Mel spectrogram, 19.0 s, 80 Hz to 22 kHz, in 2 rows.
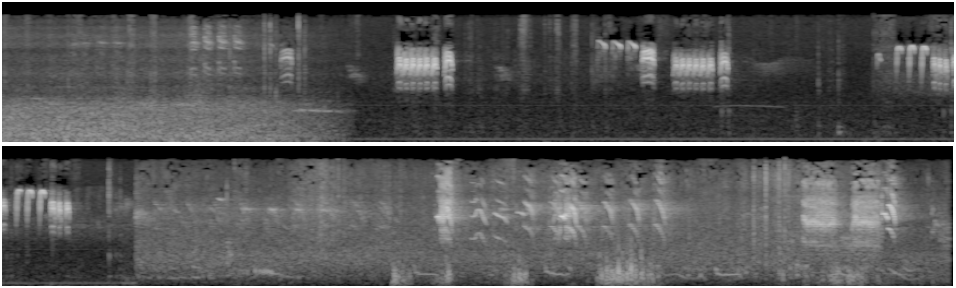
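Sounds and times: small bird chirping: 0.8 - 5.2, 6.0 - 7.9, 8.8 - 12.7.

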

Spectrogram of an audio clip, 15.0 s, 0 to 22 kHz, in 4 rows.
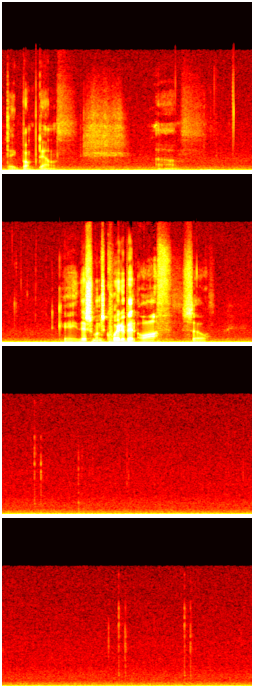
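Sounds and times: faint hiss: 0.0 - 15.0
steady low hum: 0.0 - 15.0
computer mouse clicks: 7.9 - 8.8, 12.8 - 13.2, 13.9 - 14.2.

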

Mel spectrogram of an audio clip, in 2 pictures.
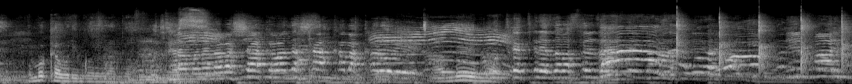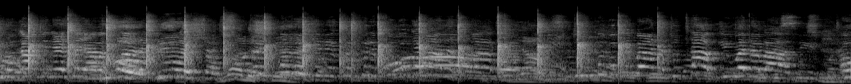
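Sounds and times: people's voices: 0.0 - 17.0
hands clapping a steady beat: 6.7 - 15.5.

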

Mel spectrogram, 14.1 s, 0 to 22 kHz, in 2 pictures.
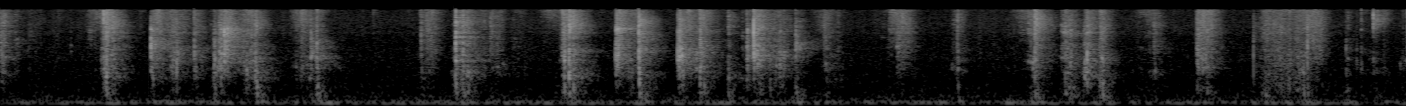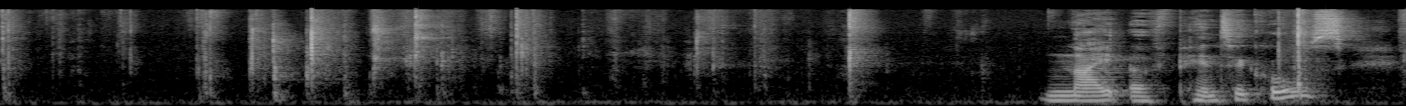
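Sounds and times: cards being shuffled: 0.0 - 12.2, 13.4 - 14.0.

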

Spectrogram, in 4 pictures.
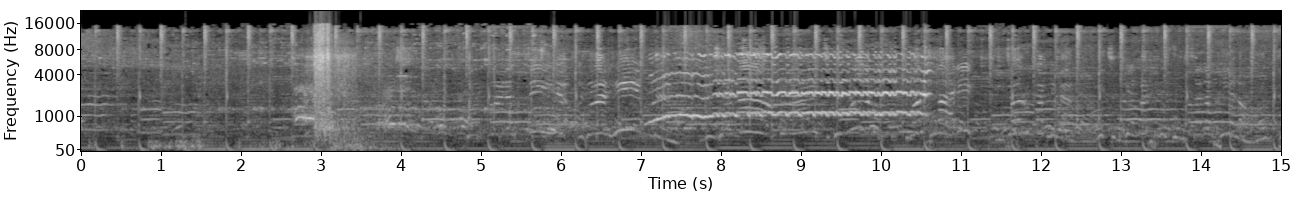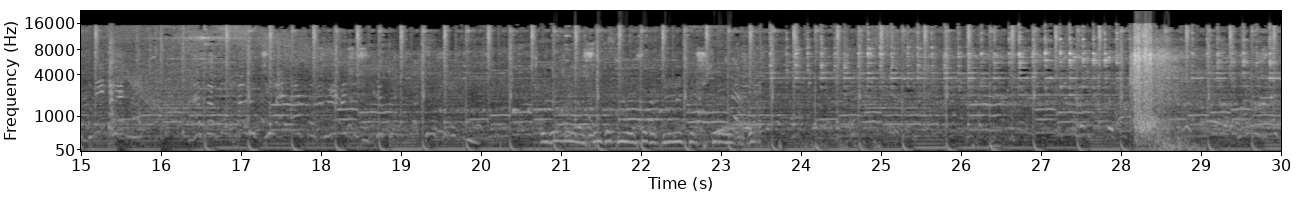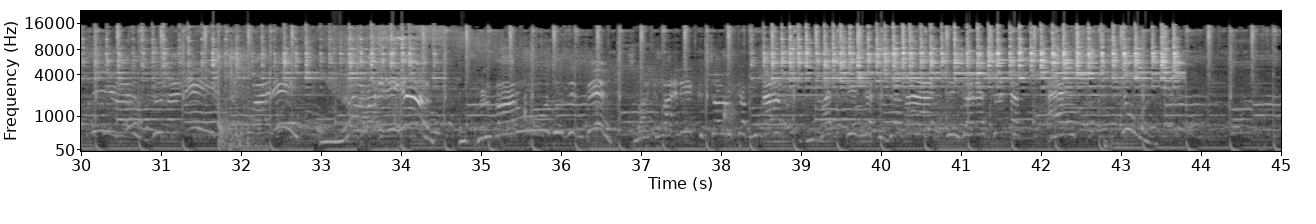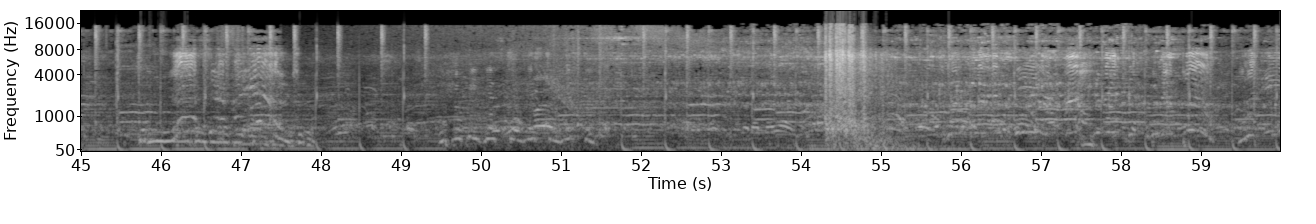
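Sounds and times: background music: 0.0 - 59.9
musket volley blast: 2.8 - 4.0, 28.1 - 29.2, 54.3 - 55.7.

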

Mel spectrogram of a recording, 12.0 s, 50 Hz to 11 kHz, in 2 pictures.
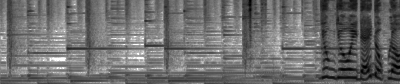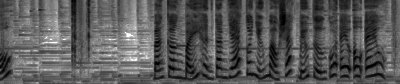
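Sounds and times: light background music: 0.0 - 12.0
hole punch clicking: 7.1 - 7.4.

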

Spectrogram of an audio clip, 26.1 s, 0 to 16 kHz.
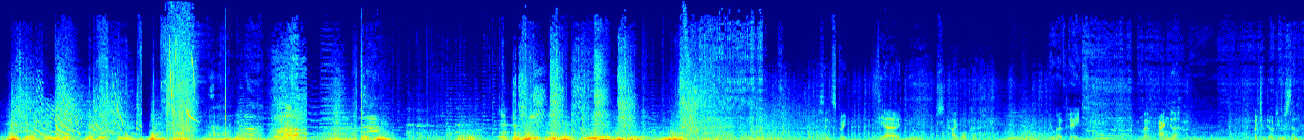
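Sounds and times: lightsaber clashes and swings: 0.0 - 4.2
lightsaber humming: 0.0 - 6.2, 7.1 - 26.0
film score music: 0.0 - 26.0.

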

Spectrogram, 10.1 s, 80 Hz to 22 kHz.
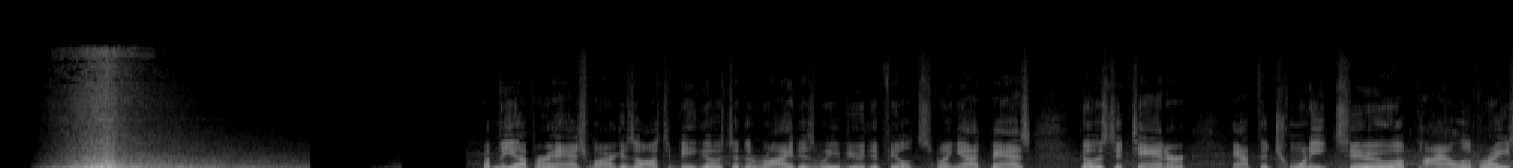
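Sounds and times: whoosh with deep low hit: 0.2 - 2.1.

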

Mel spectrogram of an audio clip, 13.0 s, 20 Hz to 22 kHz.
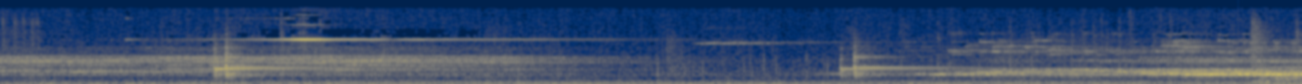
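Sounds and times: sparse chamber music: 0.0 - 7.0.

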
